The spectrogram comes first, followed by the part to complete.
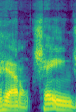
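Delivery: ordinary delivery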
